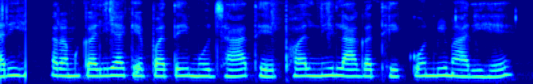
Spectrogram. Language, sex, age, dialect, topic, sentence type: Chhattisgarhi, female, 18-24, Northern/Bhandar, agriculture, question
